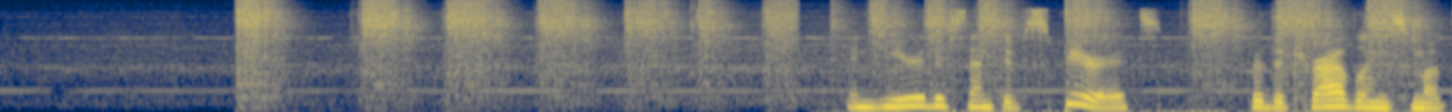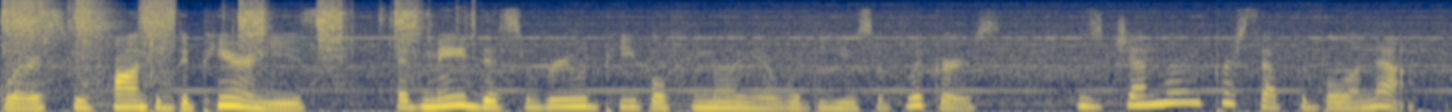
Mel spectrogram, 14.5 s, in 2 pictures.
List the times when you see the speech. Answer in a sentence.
The speech can be heard from 4.2 to 14.4 s.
